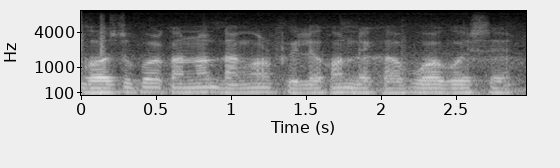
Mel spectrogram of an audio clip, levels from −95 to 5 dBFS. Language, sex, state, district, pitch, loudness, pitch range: Assamese, male, Assam, Sonitpur, 110 Hz, -19 LUFS, 110-115 Hz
